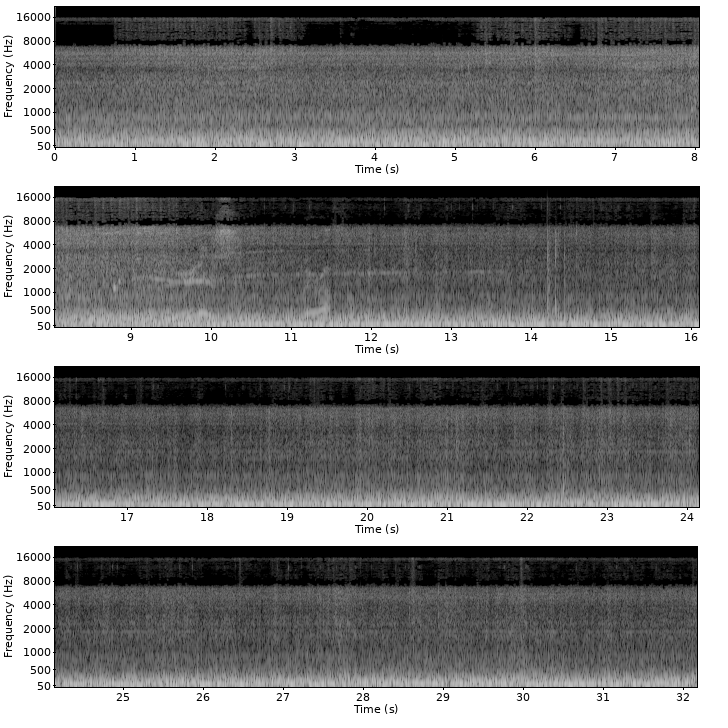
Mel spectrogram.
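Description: Airliner cabin noise during the takeoff roll: jet engines at takeoff power and the wheels rumbling on the runway, heard from inside the cabin. A steady hum in the first ten seconds gives way to a deeper rumble as the plane gathers speed.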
